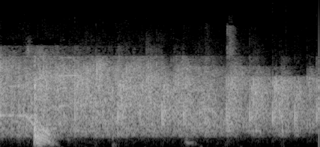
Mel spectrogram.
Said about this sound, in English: Thank you. More of that. Come on, let's applaud the One.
